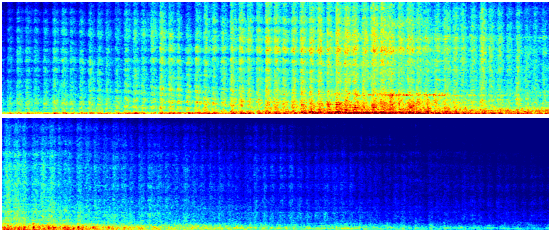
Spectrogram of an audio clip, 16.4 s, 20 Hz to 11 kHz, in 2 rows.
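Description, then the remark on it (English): A train rushes past, its broad rumble and rattling wheels swelling to a loud peak around the middle, then slowly fading as it moves away. No voices are heard. “out onto a train trestle 90 feet above the ground, only to find themselves in the path of an oncoming train.”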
